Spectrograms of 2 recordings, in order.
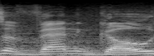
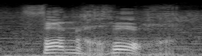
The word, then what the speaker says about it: Van Gogh: Okay, none of this Van Gogh stuff. Van Gogh. His name is Vincent van Gogh.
